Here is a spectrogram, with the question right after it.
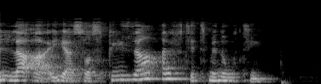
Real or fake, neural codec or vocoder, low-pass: real; none; 10.8 kHz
